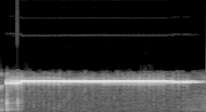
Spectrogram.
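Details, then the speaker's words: Stone piano telephone after repair with redesigned piezo buzzer ring cycle: steady loud high-pitched buzz holding about two seconds then cutting off cleanly; ringer working normally. "okay so now we know the telephone is uh repaired give you some D tone and that uh it's functioning and it's repaired"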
